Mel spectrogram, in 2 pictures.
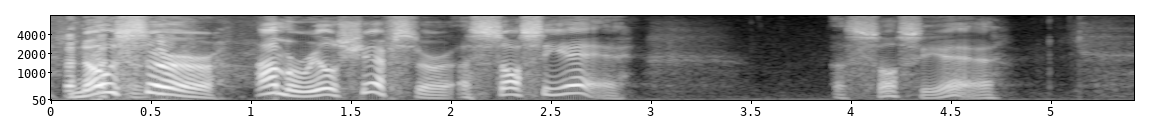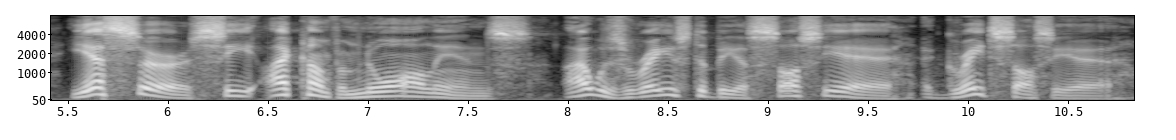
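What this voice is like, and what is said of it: Attempted New Orleans American accent. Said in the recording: “I, I can't do these accents very well because I don't remember, so I'm just going to do it in the best American that I can ... Willard's from New Orleans ... I'm not going to butcher that accent”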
